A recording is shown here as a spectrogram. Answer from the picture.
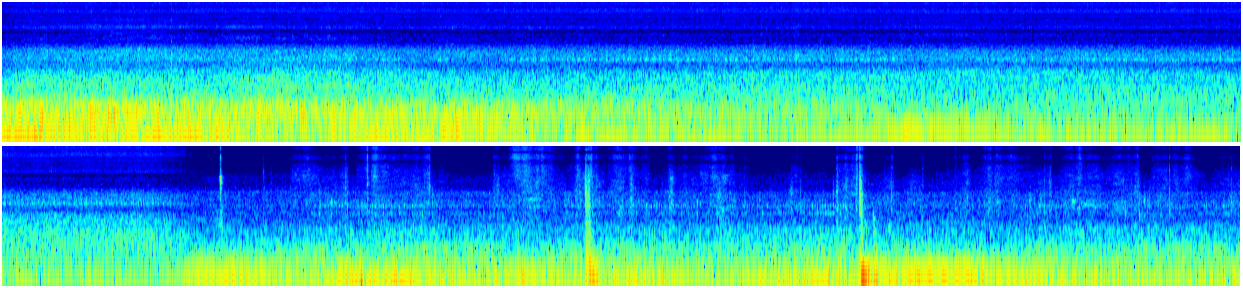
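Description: Jeep Wrangler engine running at low speed, a steady low rumble heard from inside the cab. A few sharp clicks come in the second half, the loudest one near the end.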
